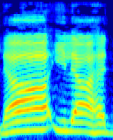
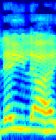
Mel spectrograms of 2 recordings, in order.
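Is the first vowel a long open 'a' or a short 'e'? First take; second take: long a; short e. First: The first vowel is a long, open 'a'. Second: The first vowel is a short, closed 'e'. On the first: The speaker calls it right. "la ağız açılarak ve uzatılarak" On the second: The speaker calls it wrong. "Bazıları le ilahe gibi yapıyorlar. O le ilahe çok tehlikelidir"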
